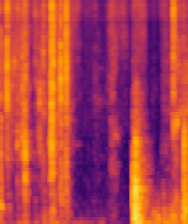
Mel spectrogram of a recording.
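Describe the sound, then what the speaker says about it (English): Playing cards being shuffled at close range, with papery rustling and flicking bursts, a short gap, then a louder riffle. "I'm going to start shuffling here"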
